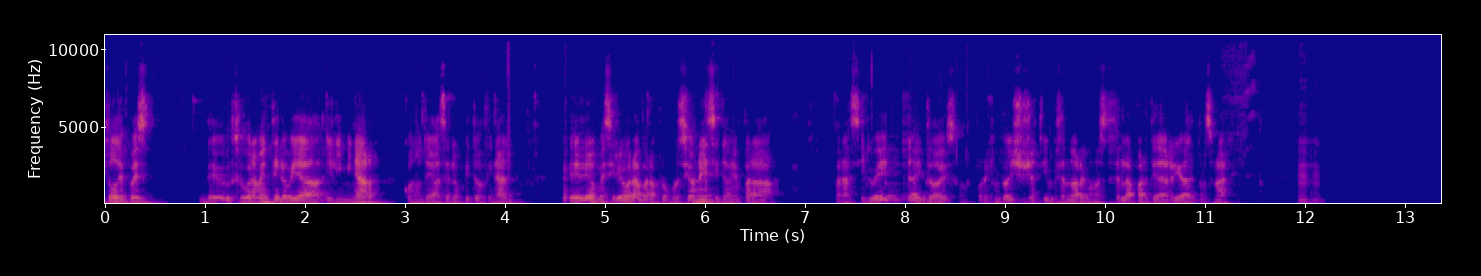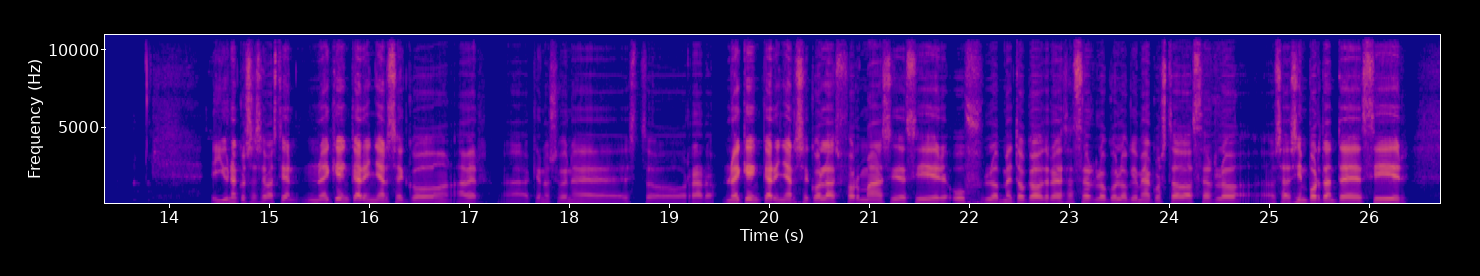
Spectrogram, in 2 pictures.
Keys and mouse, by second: 0.0 g, 0.0 r, 0.6 g, 1.1 e, 3.5 g, 4.3 g, 5.4 g, 8.6 ctrl+s, 8.6 a, 12.8 KP_1, 17.3 click, 22.5 s, 25.7 ctrl+s, 25.7 a.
